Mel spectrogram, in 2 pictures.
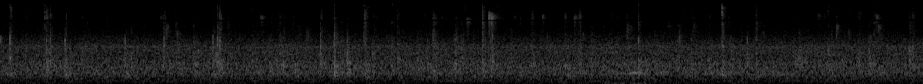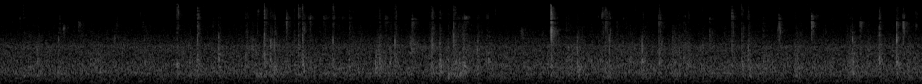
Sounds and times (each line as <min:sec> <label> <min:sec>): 0:00.0 Rainfall on a wooden veranda 0:18.4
